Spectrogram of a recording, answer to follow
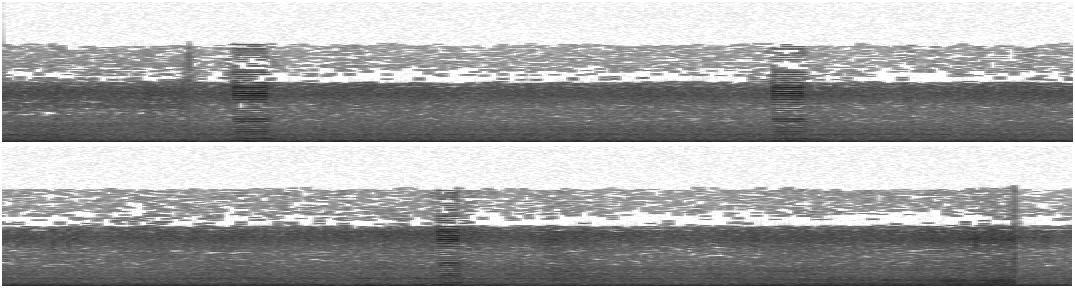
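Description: Steady road and engine noise inside a moving car's cabin, broken three times by a short single-tone car horn beep, a few seconds apart.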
